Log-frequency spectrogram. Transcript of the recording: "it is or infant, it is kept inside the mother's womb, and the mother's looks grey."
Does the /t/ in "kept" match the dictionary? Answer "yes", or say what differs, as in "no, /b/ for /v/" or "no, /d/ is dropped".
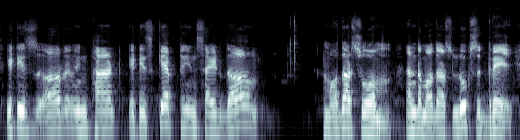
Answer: yes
